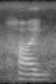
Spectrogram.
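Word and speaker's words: high: जैसे हाई, अब ये GH नहीं पढ़ा, सिर्फ इतना पढ़ा हाई।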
